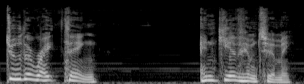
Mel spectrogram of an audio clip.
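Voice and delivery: high, loud urgent command; high insistent demand. A narrator's reading. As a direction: order him to hand it over. Janie demands the kitten.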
